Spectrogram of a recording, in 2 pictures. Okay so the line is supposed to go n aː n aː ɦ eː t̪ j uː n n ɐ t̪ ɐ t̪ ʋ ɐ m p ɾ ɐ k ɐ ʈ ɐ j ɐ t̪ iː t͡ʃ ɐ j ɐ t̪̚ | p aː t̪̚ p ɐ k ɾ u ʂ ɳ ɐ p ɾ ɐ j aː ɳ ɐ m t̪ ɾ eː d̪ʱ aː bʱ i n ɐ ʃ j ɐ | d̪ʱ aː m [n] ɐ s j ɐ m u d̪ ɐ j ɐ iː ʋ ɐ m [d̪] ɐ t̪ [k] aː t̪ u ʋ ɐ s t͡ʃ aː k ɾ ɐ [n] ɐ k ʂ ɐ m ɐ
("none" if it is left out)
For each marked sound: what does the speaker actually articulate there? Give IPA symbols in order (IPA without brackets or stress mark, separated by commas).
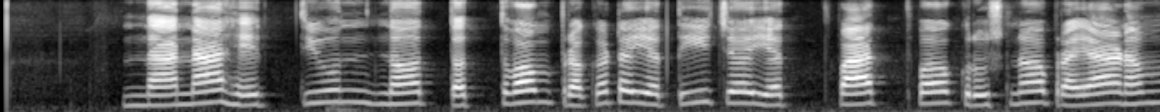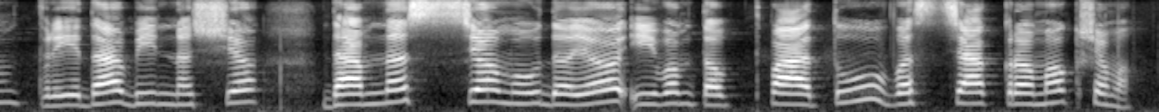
n, t̪, p, m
